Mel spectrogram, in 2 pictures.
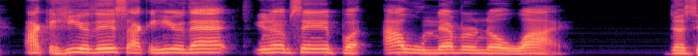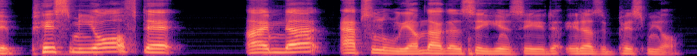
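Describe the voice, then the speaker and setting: A loud man with an American accent speaks at a fairly quick pace in a high pitch with lively intonation. The recording is very clean with a silent background. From New York City, Lower East Side. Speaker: DJ. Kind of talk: casual interview chat. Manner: talkative.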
